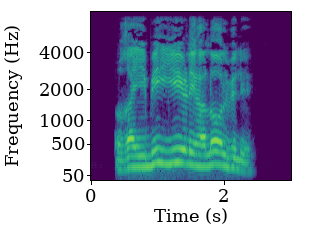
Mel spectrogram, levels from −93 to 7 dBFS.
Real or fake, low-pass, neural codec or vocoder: real; 7.2 kHz; none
